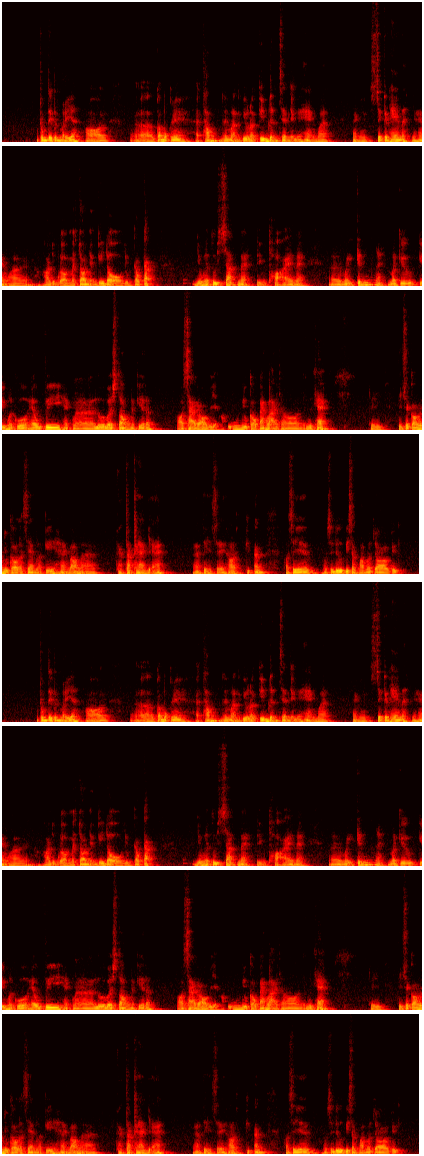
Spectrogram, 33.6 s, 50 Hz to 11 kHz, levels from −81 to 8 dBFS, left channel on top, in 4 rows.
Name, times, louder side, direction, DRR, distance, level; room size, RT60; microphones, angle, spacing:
voice 1, 0.7-2.1 2.6-6.6 7.0-11.5 12.2-14.5 14.9-19.8 20.3-23.3 24.2-24.4 24.7-27.1 27.5-28.5 29.0-30.5 30.9-33.1, left 1 dB, 15° left, 0.4 m, -25 dB
6.0 x 4.1 x 5.0 m
head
